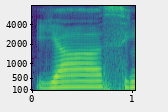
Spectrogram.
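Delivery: "یاسین" slowly with a sibilant s and long held i; whistling seen. Shown as a demonstration. Teacher showing the seen whistle, elongated "یاسین". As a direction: chant "یاسین" on a sustained tone. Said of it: "سین کی سیٹی کی آواز ضرور نکالنی ہے".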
